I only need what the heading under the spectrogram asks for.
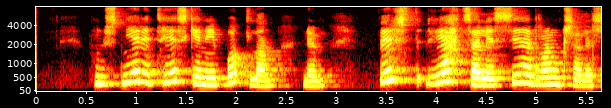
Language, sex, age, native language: Icelandic, female, 13, Icelandic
